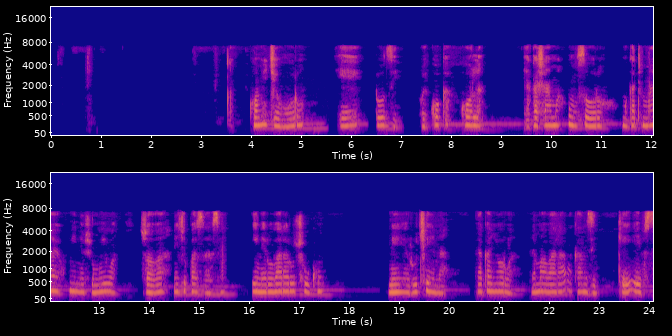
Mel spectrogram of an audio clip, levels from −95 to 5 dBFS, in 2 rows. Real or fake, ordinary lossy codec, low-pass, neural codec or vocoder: real; AAC, 32 kbps; 7.2 kHz; none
